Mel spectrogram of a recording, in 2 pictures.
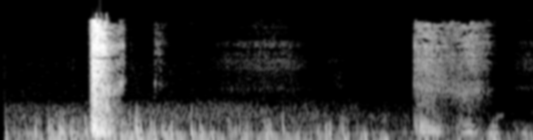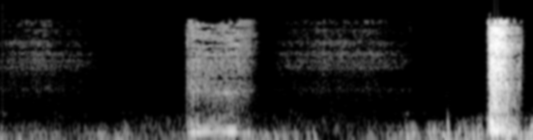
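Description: Seals give sharp, breathy snorts and sneeze-like bursts, with some nasal, grunting tones between them.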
